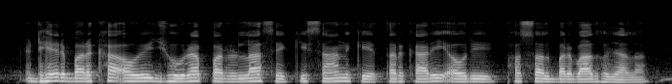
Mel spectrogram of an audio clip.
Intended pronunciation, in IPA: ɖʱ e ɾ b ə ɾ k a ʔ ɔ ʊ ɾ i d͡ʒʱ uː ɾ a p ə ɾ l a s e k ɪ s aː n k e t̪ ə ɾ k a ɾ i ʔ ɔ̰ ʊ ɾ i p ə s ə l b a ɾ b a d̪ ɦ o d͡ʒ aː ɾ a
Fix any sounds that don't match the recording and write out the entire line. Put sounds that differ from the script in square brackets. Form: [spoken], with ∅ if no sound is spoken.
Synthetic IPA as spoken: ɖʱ e ɾ b ə ɾ [kʰ] a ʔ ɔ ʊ ɾ i d͡ʒʱ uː ɾ a p ə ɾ l a s e k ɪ s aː n k e t̪ ə ɾ k a ɾ i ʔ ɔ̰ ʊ ɾ i [pʰ] ə s ə l b [ə] ɾ b a d̪ ɦ o d͡ʒ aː [l] a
